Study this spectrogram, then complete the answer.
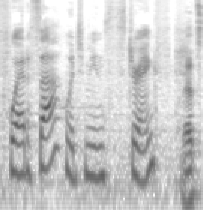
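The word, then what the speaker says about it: fuerza: book yes a book for women is called fera which means strength that's spelled f e r Za a if you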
